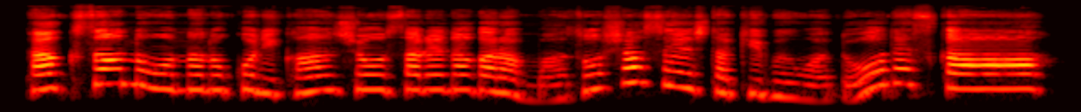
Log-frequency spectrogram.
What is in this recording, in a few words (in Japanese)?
女の子 台詞, ASMR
